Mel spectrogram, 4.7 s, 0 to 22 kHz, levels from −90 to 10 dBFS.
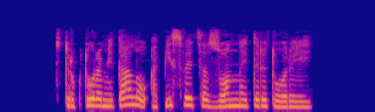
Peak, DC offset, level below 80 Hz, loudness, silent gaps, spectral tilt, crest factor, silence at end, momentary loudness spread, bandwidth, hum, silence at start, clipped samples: -4 dBFS; under 0.1%; -62 dBFS; -19 LUFS; 2.01-2.05 s; -5.5 dB/octave; 16 dB; 0.8 s; 9 LU; 7.8 kHz; none; 0.7 s; under 0.1%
